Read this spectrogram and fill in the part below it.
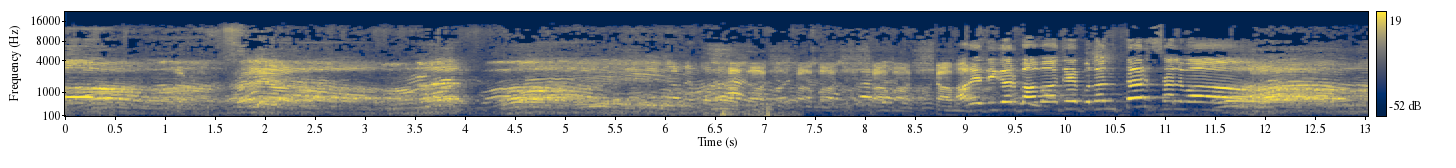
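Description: A man speaks with passion into a microphone, heard through a loudspeaker outdoors.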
